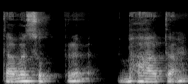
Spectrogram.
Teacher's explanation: when again the bha shows up it has to be aspirated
